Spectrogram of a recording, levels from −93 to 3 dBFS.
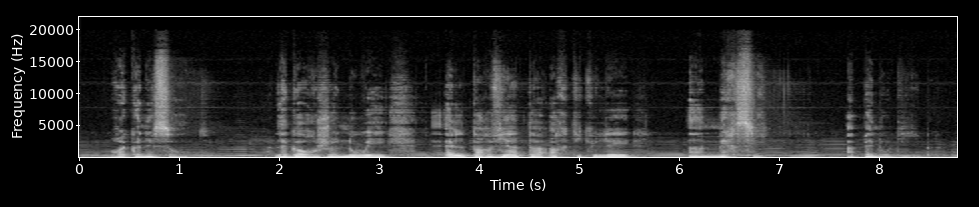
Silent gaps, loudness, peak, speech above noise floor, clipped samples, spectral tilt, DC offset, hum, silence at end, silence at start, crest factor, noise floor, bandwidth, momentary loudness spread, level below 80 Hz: none; -17 LUFS; -2 dBFS; 19 dB; under 0.1%; -6 dB/octave; under 0.1%; none; 0 s; 0 s; 16 dB; -35 dBFS; 17 kHz; 21 LU; -40 dBFS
